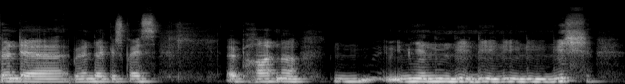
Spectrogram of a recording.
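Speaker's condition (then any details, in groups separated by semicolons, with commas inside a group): Stuttering; not at all fluent, blocks, repetitions, filler hesitations, stutters even in dreams, fluent in writing; repeated sounds, prolonged sounds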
